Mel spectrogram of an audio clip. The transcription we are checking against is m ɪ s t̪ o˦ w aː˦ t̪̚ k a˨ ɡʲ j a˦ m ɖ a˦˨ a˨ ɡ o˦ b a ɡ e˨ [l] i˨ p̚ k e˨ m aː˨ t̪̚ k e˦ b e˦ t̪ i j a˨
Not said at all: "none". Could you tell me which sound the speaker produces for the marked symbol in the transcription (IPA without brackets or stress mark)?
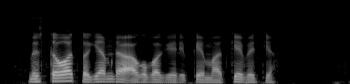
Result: ɾ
